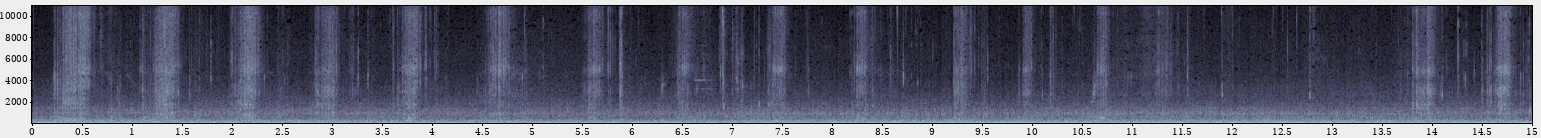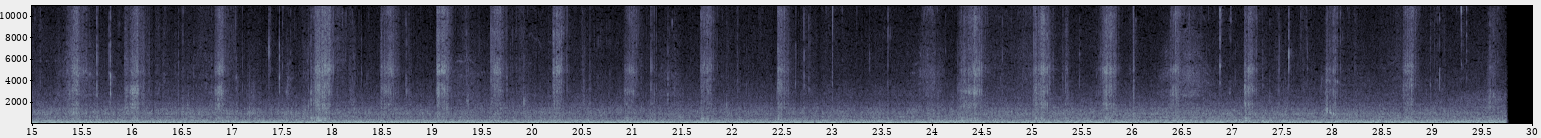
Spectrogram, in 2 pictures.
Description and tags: Transformacion-Excitado
distorted sound from the original, excited
distorted, noise, experimental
